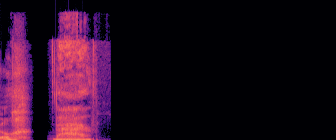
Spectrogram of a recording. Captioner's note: soft roaring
